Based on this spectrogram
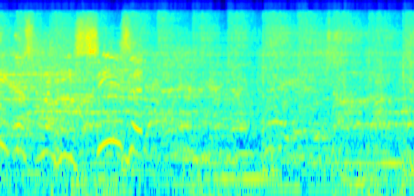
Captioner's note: crowd cheering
